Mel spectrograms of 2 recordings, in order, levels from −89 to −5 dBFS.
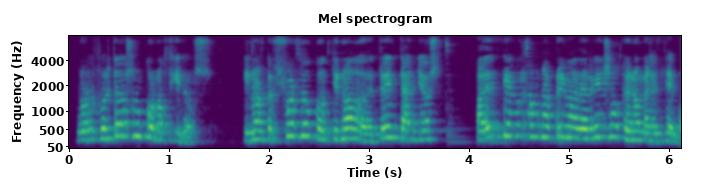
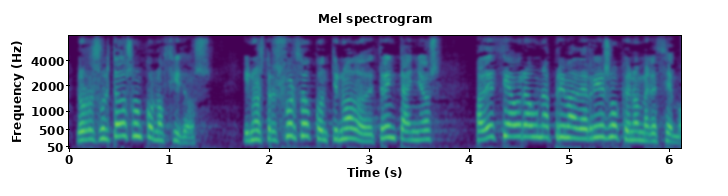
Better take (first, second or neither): second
